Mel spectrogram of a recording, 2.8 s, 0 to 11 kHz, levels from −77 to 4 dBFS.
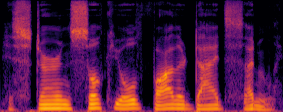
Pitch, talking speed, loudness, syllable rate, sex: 105 Hz, 150 wpm, -16 LUFS, 4.0 syllables/s, male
